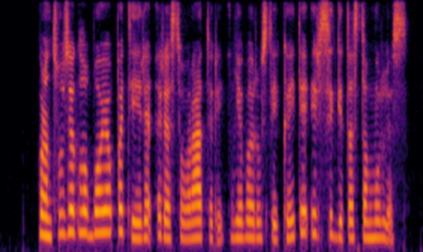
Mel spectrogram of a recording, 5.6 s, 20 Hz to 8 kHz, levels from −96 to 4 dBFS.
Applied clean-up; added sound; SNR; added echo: neural mask model DeepFilterNet 3.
